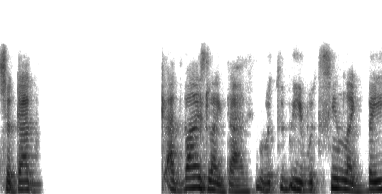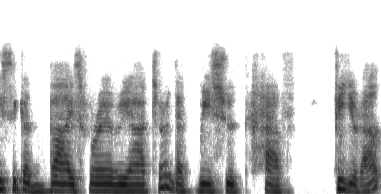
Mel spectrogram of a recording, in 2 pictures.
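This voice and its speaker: A man with a Spanish accent speaks at a fairly high pitch and a moderate pace, his somewhat breathy, dark, mellow tone showing ordinary pitch variation, with long, frequent pauses. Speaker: film actor. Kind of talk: interview. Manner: halting, with fillers and repetitions.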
